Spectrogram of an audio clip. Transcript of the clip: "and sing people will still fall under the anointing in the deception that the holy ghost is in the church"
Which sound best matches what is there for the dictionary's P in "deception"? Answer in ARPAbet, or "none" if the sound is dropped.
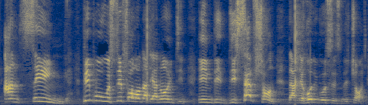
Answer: P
